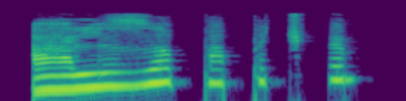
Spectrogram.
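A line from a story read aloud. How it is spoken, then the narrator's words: Singsong drawl. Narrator (Russian): певуче протянула грабительница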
